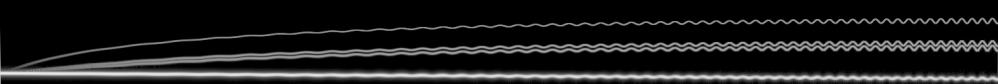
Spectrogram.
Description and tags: Generated with Cool Edit 96. Sounds like a ufo taking off. Frequency actually C5 I believe. Accidentally overwrote file names... oops.
mono, multisample, tone, ufo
